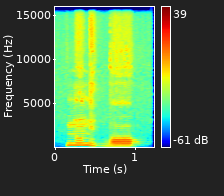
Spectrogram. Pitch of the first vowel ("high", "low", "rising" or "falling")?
high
